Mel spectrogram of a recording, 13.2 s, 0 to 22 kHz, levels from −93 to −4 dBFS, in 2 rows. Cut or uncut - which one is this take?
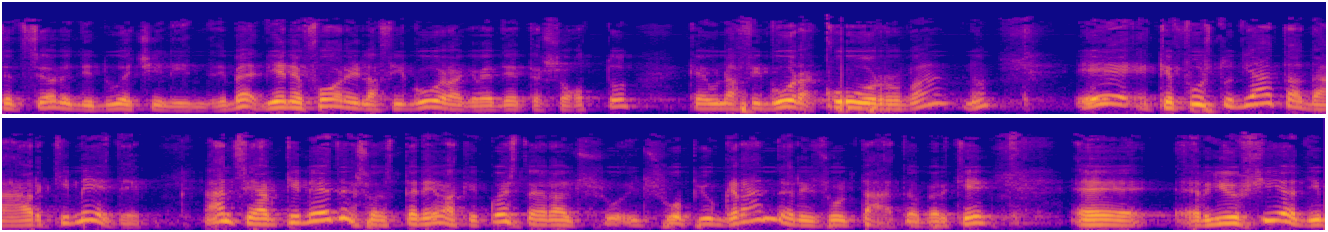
uncut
